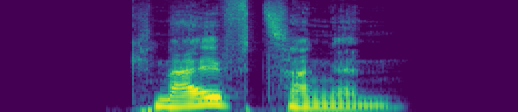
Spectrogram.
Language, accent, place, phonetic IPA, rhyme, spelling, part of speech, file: German, Germany, Berlin, [ˈknaɪ̯ft͡saŋən], -aɪ̯ft͡saŋən, Kneifzangen, noun, De-Kneifzangen.ogg
- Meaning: plural of Kneifzange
